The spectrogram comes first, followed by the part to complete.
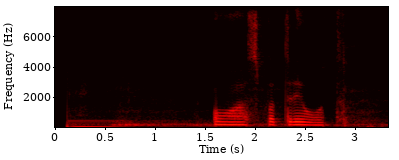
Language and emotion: Russian, neutral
